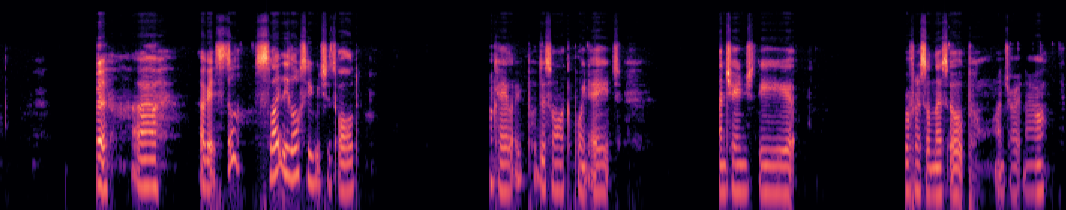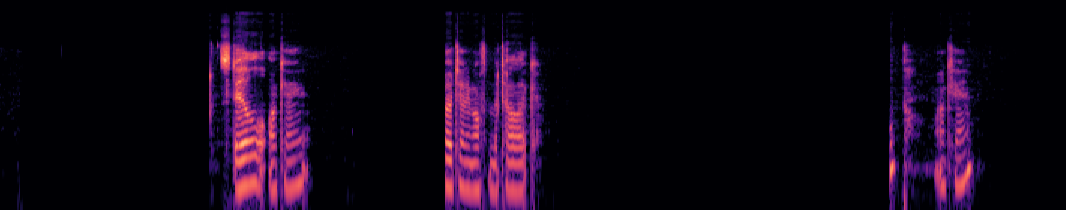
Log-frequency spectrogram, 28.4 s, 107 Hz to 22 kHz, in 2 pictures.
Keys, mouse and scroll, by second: 6.6 middle click, 7.1 click, 8.0 middle click, 8.8 middle click, 9.6 middle click, 10.2 middle click, 12.2 middle click, 12.2 click, 13.5 click, 14.2 click, 19.6 click, 23.2 click, 26.8 click.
